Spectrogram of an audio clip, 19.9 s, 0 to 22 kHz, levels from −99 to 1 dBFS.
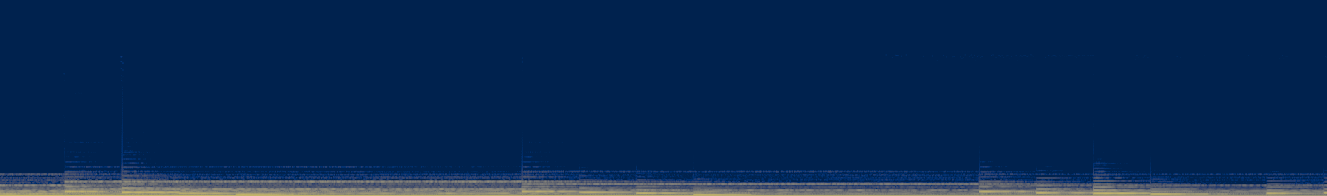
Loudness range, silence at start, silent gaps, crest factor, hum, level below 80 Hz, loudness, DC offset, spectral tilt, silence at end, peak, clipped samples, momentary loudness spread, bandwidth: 9 LU; 0 s; none; 12 dB; none; -24 dBFS; -26 LUFS; under 0.1%; -14.5 dB/octave; 0 s; -10 dBFS; under 0.1%; 11 LU; 1.8 kHz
